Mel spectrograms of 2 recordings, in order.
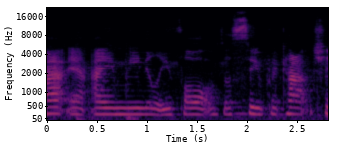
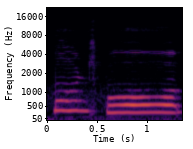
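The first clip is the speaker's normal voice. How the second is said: cartoon voice; 4 semitones higher, 9 dB louder, much slower than usual. Voicing a character.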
